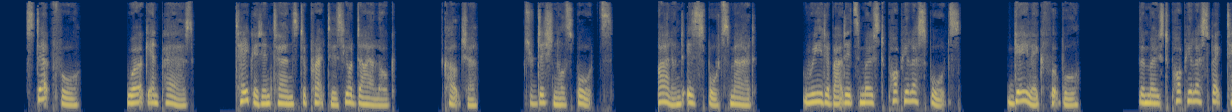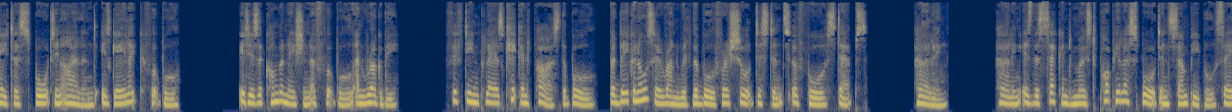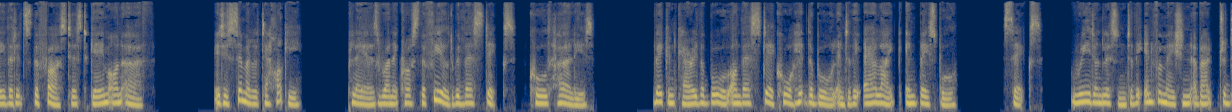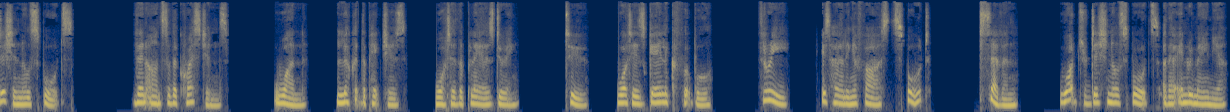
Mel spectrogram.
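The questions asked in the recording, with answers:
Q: What is Gaelic football?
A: A combination of football and rugby; the most popular spectator sport in Ireland

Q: Is hurling a fast sport?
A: Yes, some people say it's the fastest game on earth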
